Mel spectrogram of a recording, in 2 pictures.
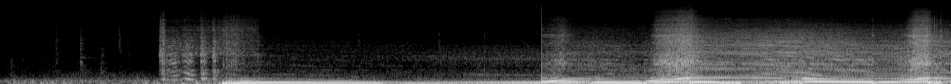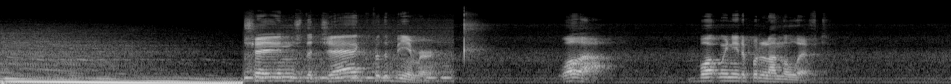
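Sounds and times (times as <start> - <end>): car engine starting and revving: 1.6 - 14.1.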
